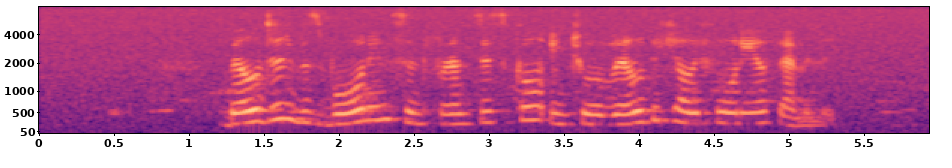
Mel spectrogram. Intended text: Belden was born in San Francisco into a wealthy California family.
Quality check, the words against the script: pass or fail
pass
